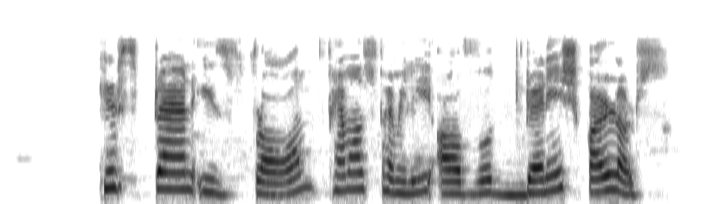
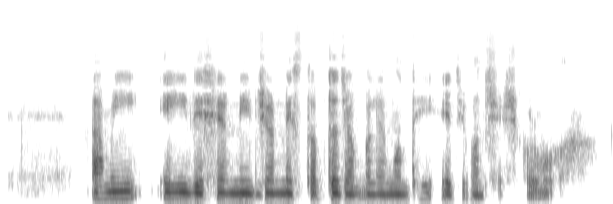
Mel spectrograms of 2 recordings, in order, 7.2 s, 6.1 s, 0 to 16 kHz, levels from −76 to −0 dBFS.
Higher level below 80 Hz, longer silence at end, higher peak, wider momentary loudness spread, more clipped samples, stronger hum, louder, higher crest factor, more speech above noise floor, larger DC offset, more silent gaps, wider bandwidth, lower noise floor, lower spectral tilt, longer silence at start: first, -60 dBFS vs -66 dBFS; first, 0.6 s vs 0.25 s; first, -2 dBFS vs -14 dBFS; about the same, 11 LU vs 10 LU; neither; neither; first, -17 LUFS vs -34 LUFS; about the same, 18 dB vs 20 dB; first, 72 dB vs 30 dB; neither; neither; about the same, 8 kHz vs 8.6 kHz; first, -90 dBFS vs -63 dBFS; second, -3.5 dB/octave vs -7 dB/octave; about the same, 1 s vs 0.9 s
